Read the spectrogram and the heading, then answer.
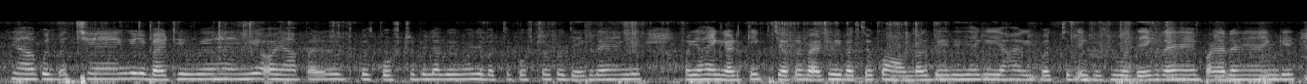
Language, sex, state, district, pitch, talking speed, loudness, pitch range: Hindi, female, Bihar, Gopalganj, 225 Hz, 235 wpm, -19 LUFS, 210-235 Hz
